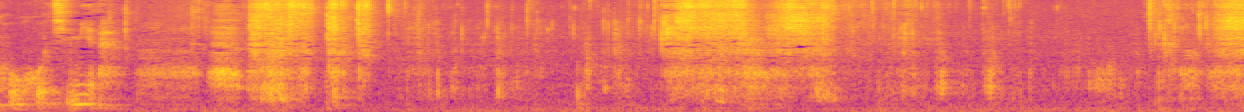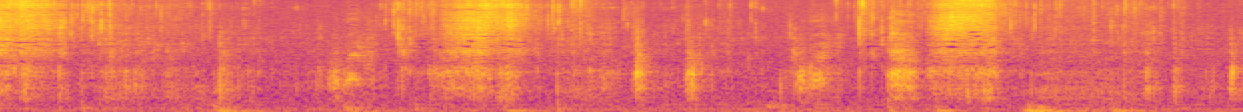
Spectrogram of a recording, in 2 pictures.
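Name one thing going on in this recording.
A young woman slurps noodles loudly, close up.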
